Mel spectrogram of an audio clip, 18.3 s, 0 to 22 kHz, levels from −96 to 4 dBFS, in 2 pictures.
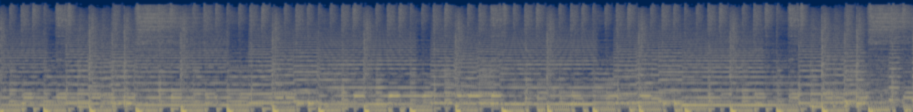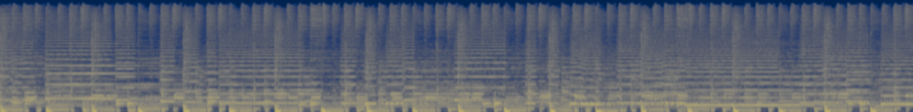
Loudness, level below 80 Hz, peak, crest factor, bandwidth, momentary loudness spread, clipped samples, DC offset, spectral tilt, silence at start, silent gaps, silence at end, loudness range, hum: -30 LUFS; -34 dBFS; -12 dBFS; 16 dB; 19.5 kHz; 2 LU; under 0.1%; under 0.1%; -5.5 dB/octave; 0 s; none; 0 s; 0 LU; none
